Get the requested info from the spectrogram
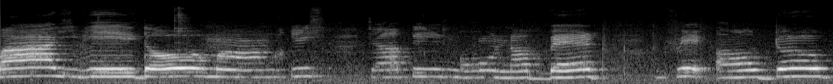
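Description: A young boy singing in a high, sing-song voice, in short phrases of held notes with brief breaks between them.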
